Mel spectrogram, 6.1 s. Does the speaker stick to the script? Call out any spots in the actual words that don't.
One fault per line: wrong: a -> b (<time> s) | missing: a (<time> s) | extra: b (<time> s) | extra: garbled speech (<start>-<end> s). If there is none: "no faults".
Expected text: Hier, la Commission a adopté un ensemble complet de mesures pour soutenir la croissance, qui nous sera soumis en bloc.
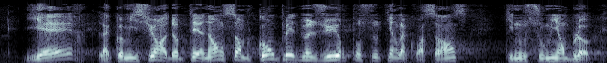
missing: sera (5.3 s)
